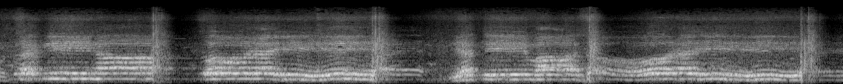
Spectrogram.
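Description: Men's group reciting an Urdu noha (Shia lament) in unison, in long, wavering held notes. A sharp slap-like beat comes about every two seconds, typical of matam chest-beating.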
